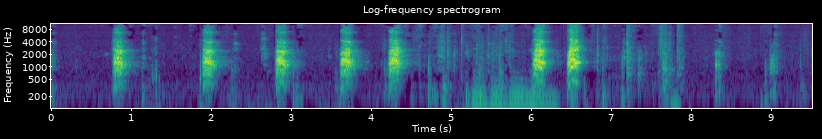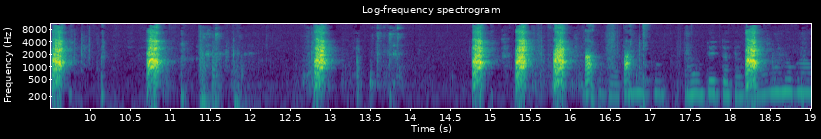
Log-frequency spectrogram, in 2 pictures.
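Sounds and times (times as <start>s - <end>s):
small dog barking: 0.8s - 1.2s, 1.8s - 4.6s, 6.0s - 6.8s, 9.0s - 9.9s, 10.7s - 11.1s, 12.8s - 13.2s, 14.8s - 16.8s, 18.2s - 18.6s.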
